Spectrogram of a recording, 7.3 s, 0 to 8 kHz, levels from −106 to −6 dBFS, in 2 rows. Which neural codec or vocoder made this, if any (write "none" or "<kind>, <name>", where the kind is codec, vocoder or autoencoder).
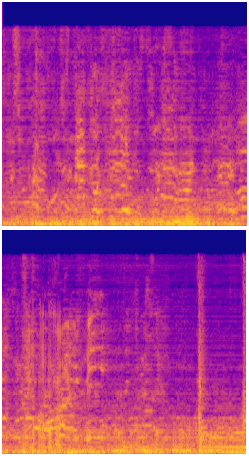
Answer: vocoder, HiFi-GAN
